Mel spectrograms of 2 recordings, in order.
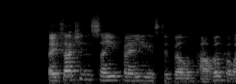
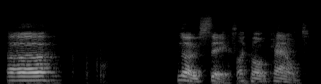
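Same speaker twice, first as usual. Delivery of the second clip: ordinary talk, nothing marked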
